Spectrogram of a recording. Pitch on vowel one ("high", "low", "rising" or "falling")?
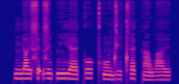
high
